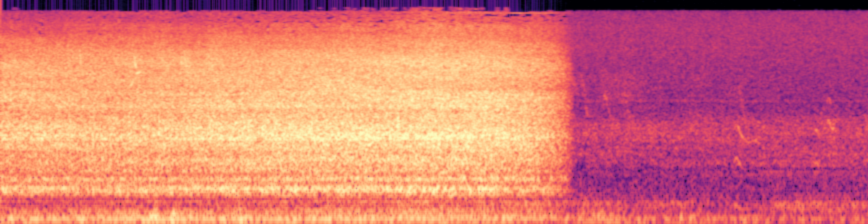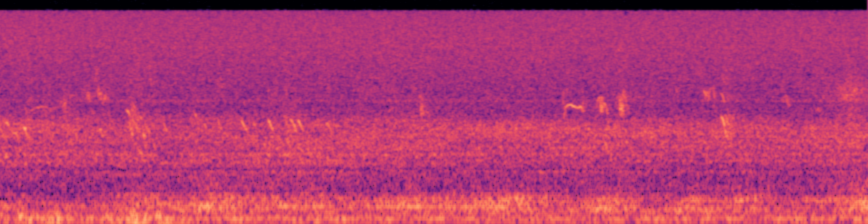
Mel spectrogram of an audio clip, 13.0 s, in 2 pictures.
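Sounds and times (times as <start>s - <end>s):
distant freight train rumbling: 0.0s - 4.3s
faint hum: 0.0s - 4.3s.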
